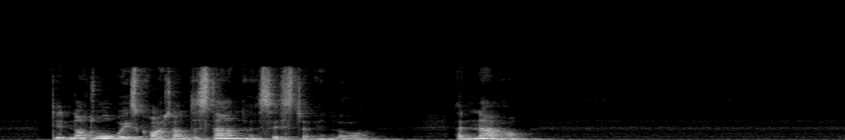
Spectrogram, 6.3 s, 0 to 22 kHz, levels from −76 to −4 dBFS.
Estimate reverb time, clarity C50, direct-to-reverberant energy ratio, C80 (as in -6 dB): 0.45 s, 13.5 dB, 5.0 dB, 18.0 dB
